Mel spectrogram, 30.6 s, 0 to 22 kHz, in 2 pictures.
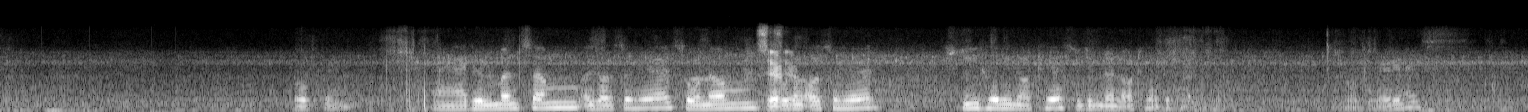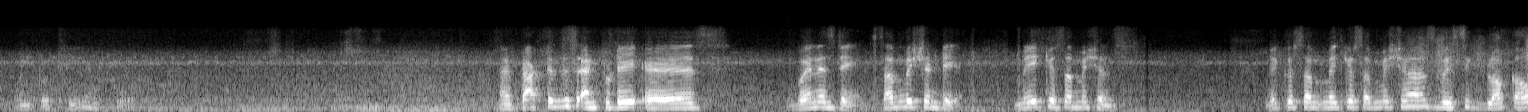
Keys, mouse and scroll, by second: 10.2 click, 11.0 click, 11.6 middle click, 12.4 middle click, 13.6 click, 14.7 middle click, 14.9-15.6 scroll, 15.6-16.9 scroll, 17.9 click, 18.7 ctrl+v, 18.9 scroll, 19.0 middle click, 19.1 middle click, 20.5 click, 22.5 click, 27.4 click.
